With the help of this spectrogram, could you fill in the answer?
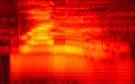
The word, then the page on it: anung: Ansus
